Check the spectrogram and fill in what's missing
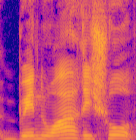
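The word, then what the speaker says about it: Benoît Richaud: Ich habe gerade im Kopf, sagt dir Benoit Richaud was? – Ja, ich habe ihn richtig ausgesprochen.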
